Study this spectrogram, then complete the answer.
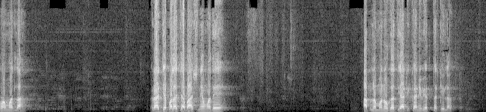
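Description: A man speaks firmly into a microphone in bursts, with pauses between.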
